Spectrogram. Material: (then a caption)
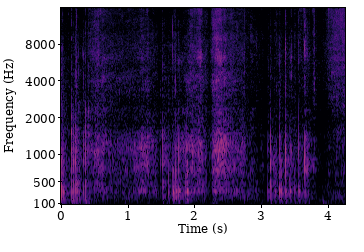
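Cardboard. Fingertips and nails tap quickly on the sides of a medium, closed cardboard Priority Mail box with contents inside. The tapping comes in short clusters of soft, hollow knocks with a dull, papery texture. Each tap dies away almost at once.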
